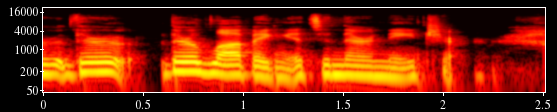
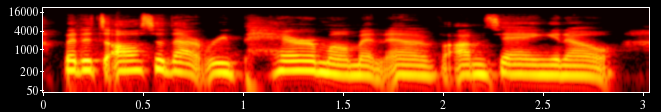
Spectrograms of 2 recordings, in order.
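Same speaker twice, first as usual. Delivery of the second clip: ordinary delivery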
